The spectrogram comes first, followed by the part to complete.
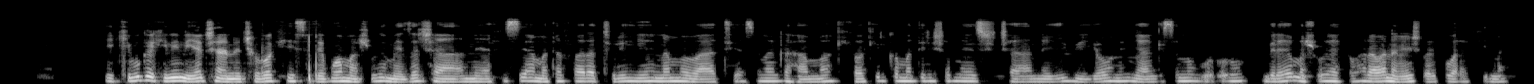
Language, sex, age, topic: Rundi, male, 18-24, education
